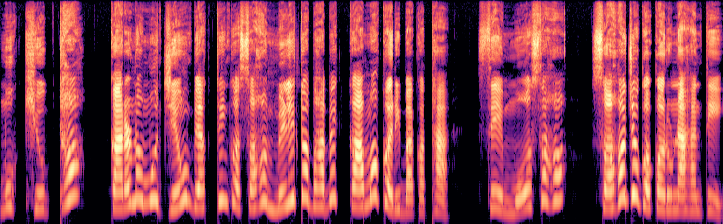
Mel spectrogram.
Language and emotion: Odia, angry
